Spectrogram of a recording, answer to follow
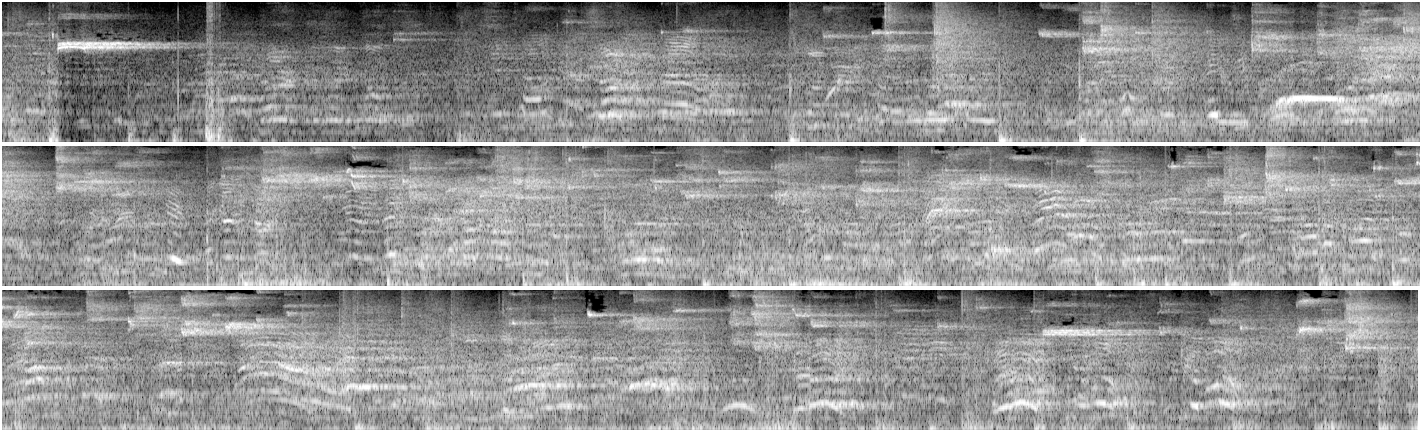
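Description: A basketball game on a hardwood gym floor: a ball dribbling, with players' voices calling out throughout, heard in a large gym hall.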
